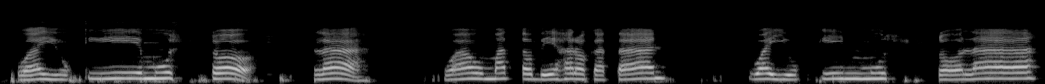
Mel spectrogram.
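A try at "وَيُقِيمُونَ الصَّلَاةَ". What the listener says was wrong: Wa yuqimus shalah. bukan begitu, santai aja. Yang namanya di aja itu memang dia pelan-pelan. Bukan bukan begitu. Jadi enggak seimbang mizannya, enggak datar di mizannya. Nah, itu disebut dengan isbah itu. Jadi ada yang cepat, ada yang lambat dalam satu bacaan.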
